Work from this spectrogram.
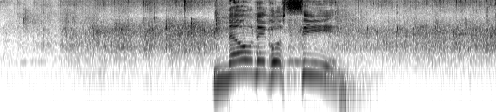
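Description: A church congregation claps in sustained applause that swells and fills the room, while a voice briefly speaks over it near the middle.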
